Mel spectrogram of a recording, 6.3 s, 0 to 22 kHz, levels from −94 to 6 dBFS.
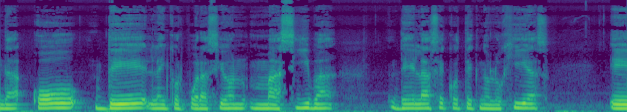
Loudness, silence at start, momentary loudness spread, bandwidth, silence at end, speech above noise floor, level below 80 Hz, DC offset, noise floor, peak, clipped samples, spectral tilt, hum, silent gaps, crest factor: -19 LUFS; 0 s; 10 LU; over 20 kHz; 0 s; 20 dB; -44 dBFS; under 0.1%; -39 dBFS; -4 dBFS; under 0.1%; -7.5 dB/octave; none; none; 14 dB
